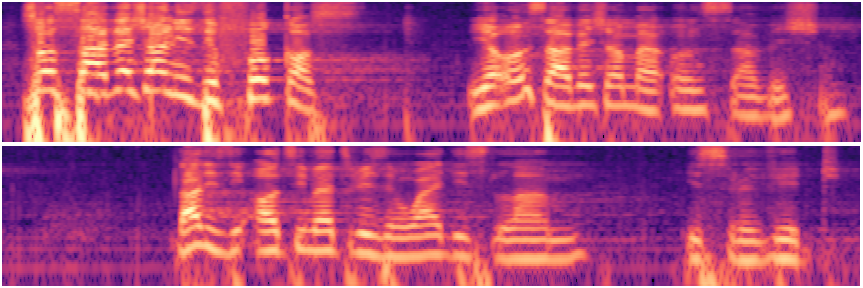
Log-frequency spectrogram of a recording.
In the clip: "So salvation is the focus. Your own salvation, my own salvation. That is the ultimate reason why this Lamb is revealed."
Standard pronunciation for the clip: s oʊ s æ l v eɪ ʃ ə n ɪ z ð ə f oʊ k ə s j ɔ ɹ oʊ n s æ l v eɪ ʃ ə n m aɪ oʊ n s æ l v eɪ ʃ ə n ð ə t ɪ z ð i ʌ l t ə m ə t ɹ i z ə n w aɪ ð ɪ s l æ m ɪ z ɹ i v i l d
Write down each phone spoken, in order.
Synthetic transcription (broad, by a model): s oʊ s æ l v eɪ ʃ ə n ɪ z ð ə f oʊ k ə s j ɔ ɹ oʊ n s æ l v eɪ ʃ ə n m aɪ oʊ n s æ l v eɪ ʃ ə n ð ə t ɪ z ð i ʌ l t ə m ə t ɹ i z ə n w aɪ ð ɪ s l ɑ m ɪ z ɹ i v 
